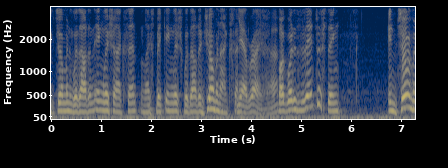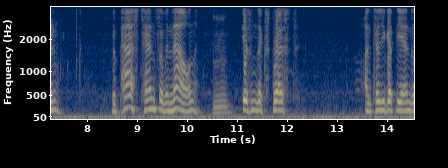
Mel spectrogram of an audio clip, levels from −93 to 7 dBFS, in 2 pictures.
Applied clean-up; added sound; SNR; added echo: none; none; none; none.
